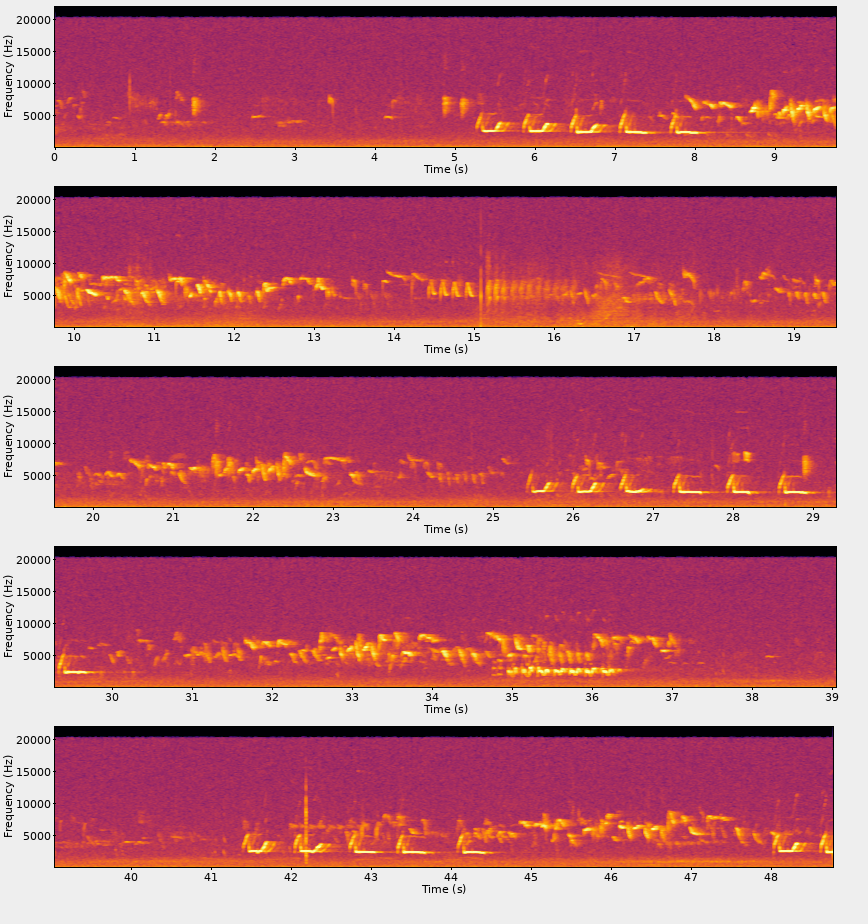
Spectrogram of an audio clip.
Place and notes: Hambledon Hill View Campsite, Hammoon, Sturminster Newton, UK - Early morning in the field
Faint sound of cars somewhere, plenty of birds, cock crowing and not much else.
